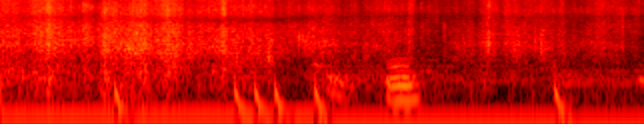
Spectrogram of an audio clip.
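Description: Orange tissue paper being crumpled by hand into a tight ball: a dense, crackling rustle, loudest in the first two seconds and easing off as the ball gets smaller. A short voiced sound breaks in about two and a half seconds in.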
